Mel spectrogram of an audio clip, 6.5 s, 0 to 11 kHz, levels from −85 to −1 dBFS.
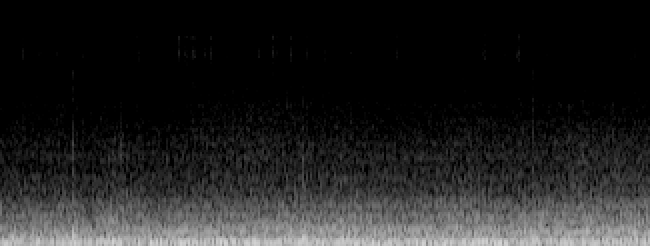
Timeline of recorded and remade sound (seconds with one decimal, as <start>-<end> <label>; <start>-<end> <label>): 0.0-6.5 recorded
